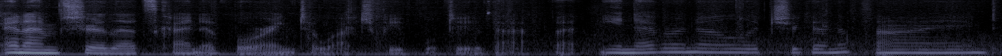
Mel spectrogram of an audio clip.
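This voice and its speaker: A soft-spoken woman talks at a moderate pace with big swings in loudness. Noticeable background noise sits behind her. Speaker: gaming streamer. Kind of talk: casual live-stream chat. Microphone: voice too quiet relative to game audio.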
